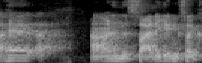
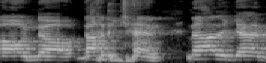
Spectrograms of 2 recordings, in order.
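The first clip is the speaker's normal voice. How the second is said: play-acted very slow, stretched-out, high scream; 7 semitones higher than usual. Retelling how Alex reacted during the game, imitating Alex screaming. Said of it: "Alex is screaming".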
